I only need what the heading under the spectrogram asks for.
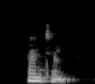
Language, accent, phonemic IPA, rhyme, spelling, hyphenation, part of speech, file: English, Southern England, /ˈfæntəm/, -æntəm, phantom, phan‧tom, noun / adjective, LL-Q1860 (eng)-phantom.wav
- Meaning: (noun) 1. A ghost or apparition 2. Something apparently seen, heard, or sensed, but having no physical reality; an image that appears only in the mind; an illusion or delusion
